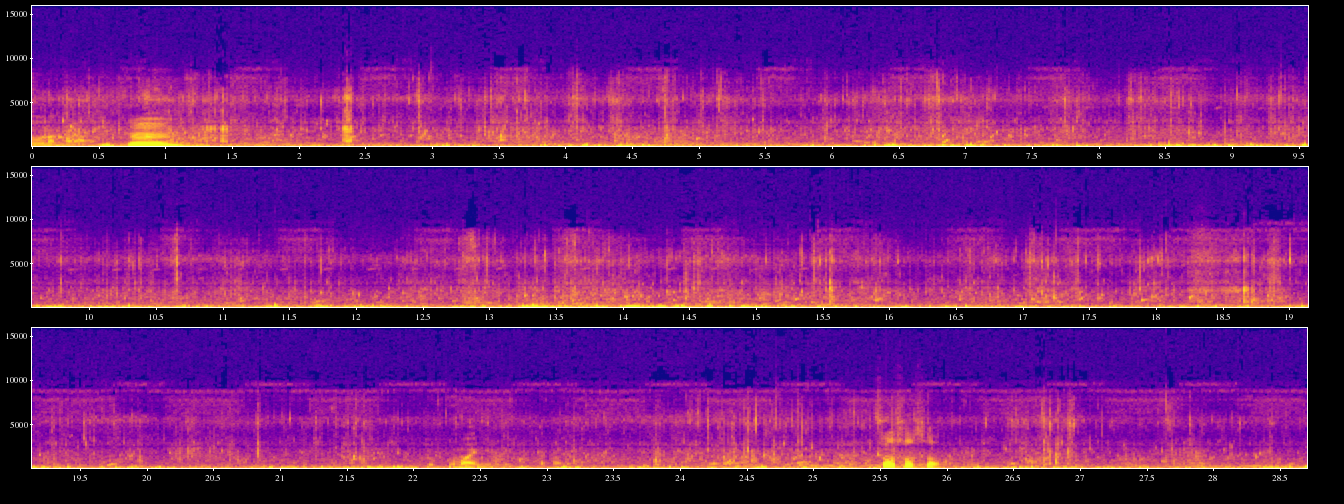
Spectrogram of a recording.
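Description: Water laps and splashes softly against a board.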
